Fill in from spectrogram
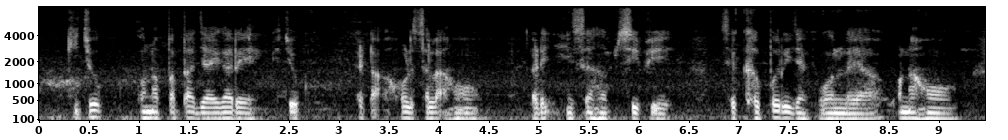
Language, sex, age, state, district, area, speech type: Santali, male, 30-45, Jharkhand, East Singhbhum, rural, spontaneous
